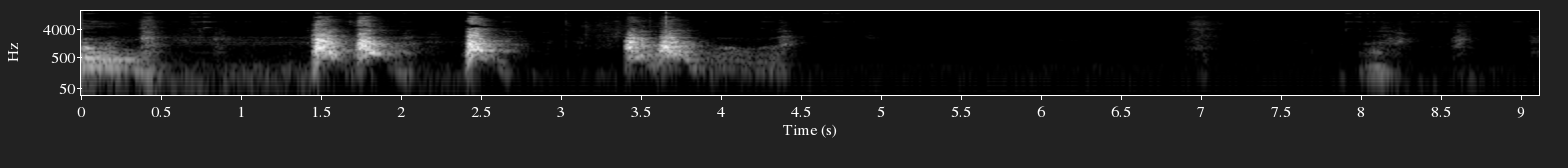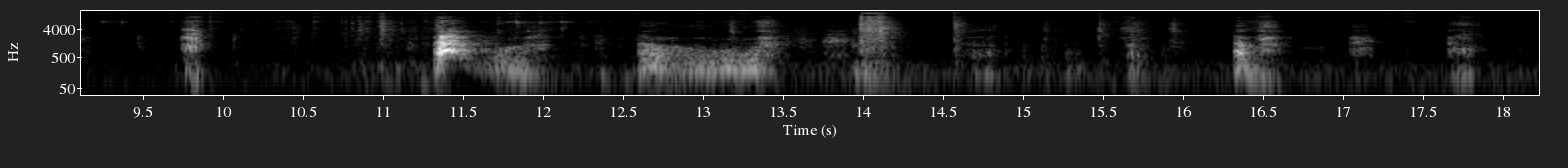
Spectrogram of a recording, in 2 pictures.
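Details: Miniature poodle barking at animals shown on TV: bursts of sharp barks in the first four seconds, a quiet stretch, then more scattered barks and yips through the final seconds.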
